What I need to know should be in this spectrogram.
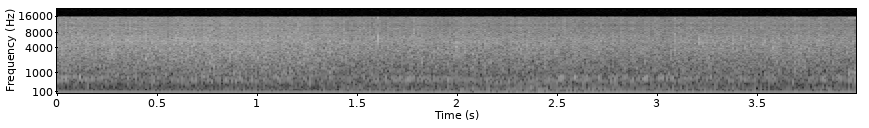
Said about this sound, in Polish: Ło, jak hałasuje! Całkiem głośny ten wodospad.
